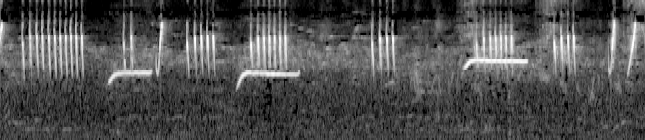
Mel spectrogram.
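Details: Bar-winged prinia of the 'kristal' type, a champion bird, singing vigorously: rapid bursts of high ticking trills alternate with clear whistled notes that slur upward and then hold level, repeated several times.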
